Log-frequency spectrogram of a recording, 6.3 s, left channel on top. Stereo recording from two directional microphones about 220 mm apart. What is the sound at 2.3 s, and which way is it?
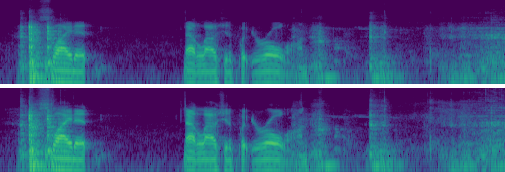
Speech, 15° right (ahead or behind).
